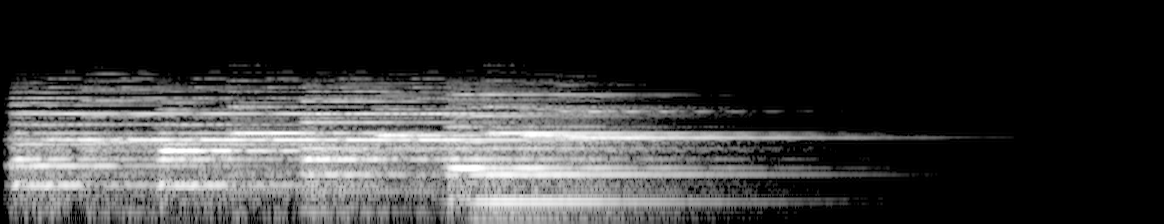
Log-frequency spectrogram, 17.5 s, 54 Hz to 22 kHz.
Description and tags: ghost piano 2
This is the original bridge, more emphatic and with a plaintive moving line.
piano, reverb, creepy, spooky, ghost, haunted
